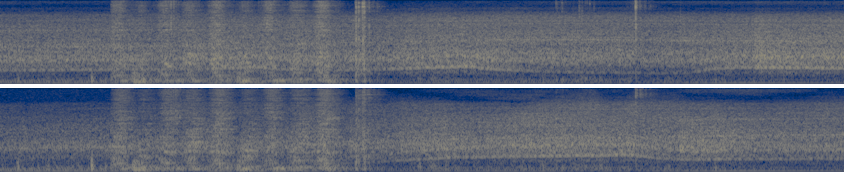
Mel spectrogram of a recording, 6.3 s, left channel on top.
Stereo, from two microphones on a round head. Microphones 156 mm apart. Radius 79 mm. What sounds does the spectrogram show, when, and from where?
0.8 s sawing: 70° left (ahead or behind), 8 m
2.7 s a camera shutter: 60° left (ahead or behind), 1.2 m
